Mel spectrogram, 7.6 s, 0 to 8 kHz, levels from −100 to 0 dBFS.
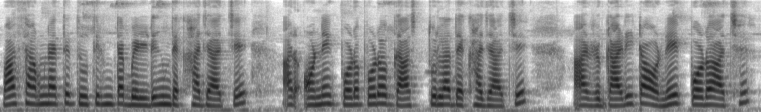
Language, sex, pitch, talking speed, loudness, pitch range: Bengali, female, 210 Hz, 165 wpm, -18 LUFS, 195-230 Hz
